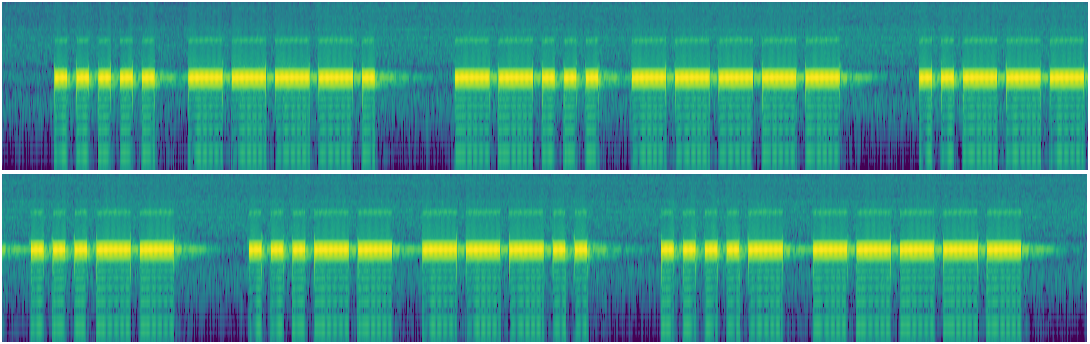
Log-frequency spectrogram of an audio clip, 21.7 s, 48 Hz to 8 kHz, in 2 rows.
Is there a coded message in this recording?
Yes: Morse code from 0.5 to 21.1 s, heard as a keyed tone, hand-sent with a paddle, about 11 wpm, 810 Hz, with room echo. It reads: 59 70 23 38 40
